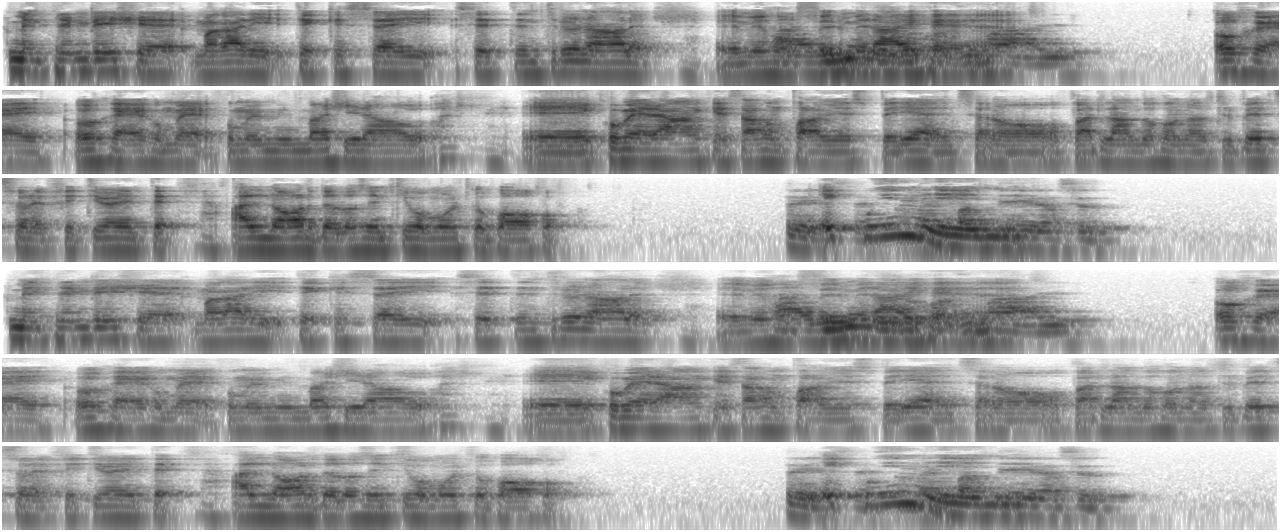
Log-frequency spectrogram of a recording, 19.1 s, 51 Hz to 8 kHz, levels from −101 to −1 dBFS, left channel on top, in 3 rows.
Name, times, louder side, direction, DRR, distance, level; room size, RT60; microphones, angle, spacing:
voice 1, 0.0-5.1 6.1-15.6 16.9-17.9, left 6 dB, 65° left, 0.4 m, -29 dB
voice 2, 3.8-5.3 16.7-18.3, left 1 dB, 20° left, 1.2 m, -30 dB
4.7 x 4.4 x 4.7 m
head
